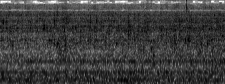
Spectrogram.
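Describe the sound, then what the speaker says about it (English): Water gushes from a pump hose used for gold prospecting, a loud, steady broadband rush close by with no breaks. "Here comes the water."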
